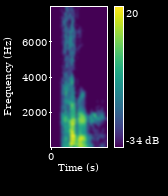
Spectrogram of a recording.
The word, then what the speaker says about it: Qatar: a pronunciation guide and if you say Qatar it's closer to the Arabic pronunciation than Qatar so it's less offensive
